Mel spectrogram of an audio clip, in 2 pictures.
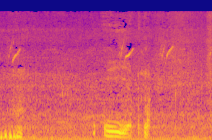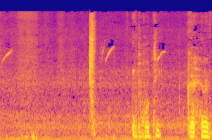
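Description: A bird chirping: short, high, rising calls every second or so over a quiet outdoor background, with a man's brief low hums and one sharp click about four and a half seconds in.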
